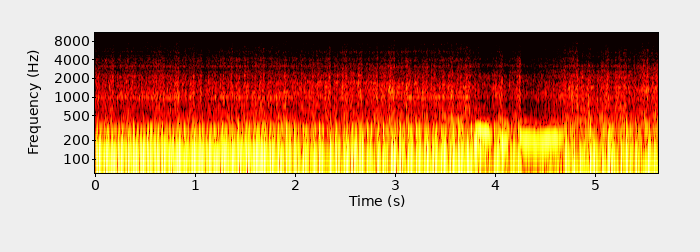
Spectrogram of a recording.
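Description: Ducati Monster 796's air-cooled L-twin engine running steadily at low revs, close to idle, heard from the rider's position.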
